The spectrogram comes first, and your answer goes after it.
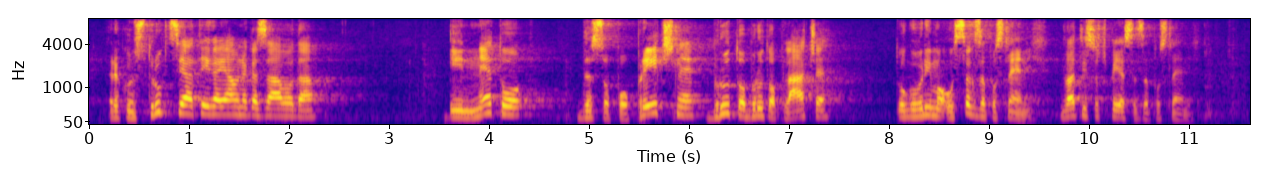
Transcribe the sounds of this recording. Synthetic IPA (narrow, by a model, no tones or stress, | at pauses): ɾɛkɔnst̪ɾukt̪sijat̪eːɡajaːwnɛɡazaːʋɔd̪a | inːɛt̪oːd̪asɔpɔwpɾeːt͡ʃnɛbɾuːt̪ɔbɾuːt̪ɔplaːt͡ʃɛ | t̪oːɡɔʋoɾiːmɔʔɔwsəɣzapɔslɛːnḭxd̪ʋaːt̪isɔt͡ʃpeːd̪ɛsət̪zapɔslɛːnix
